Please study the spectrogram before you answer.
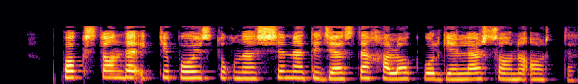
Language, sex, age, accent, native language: Uzbek, female, 30-39, Farg'ona, Uzbek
